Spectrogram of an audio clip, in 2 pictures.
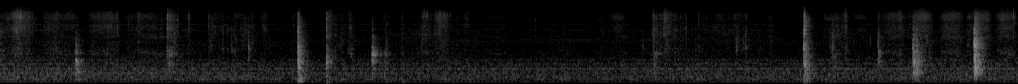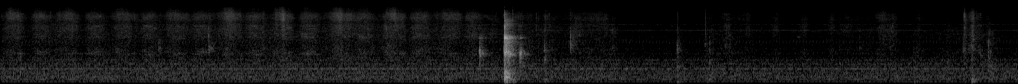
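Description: Wooden rolling pin rolling out bread dough on a table: a soft, steady rubbing, broken by a few light knocks, the loudest a little past the middle.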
